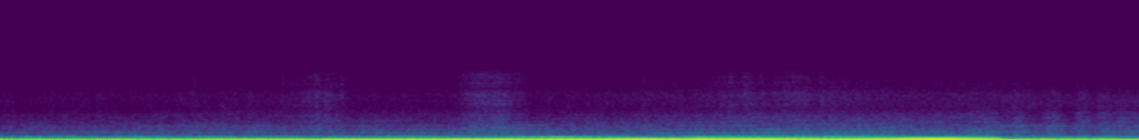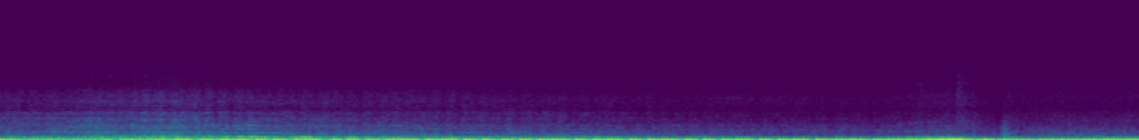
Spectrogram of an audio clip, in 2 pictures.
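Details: Car on a test drive after CV axle and driveshaft repairs: the engine climbs smoothly through the revs, backs off and pulls again with no thumping or shudder. The drivetrain is normal with no vibration.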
